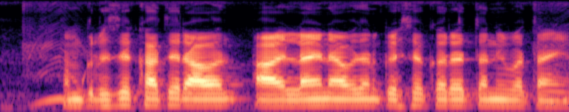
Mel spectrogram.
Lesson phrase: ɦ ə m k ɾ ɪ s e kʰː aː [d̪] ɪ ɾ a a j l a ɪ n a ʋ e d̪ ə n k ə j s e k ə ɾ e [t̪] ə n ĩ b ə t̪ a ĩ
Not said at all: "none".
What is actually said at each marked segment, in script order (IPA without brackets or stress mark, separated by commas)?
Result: t̪, t̪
